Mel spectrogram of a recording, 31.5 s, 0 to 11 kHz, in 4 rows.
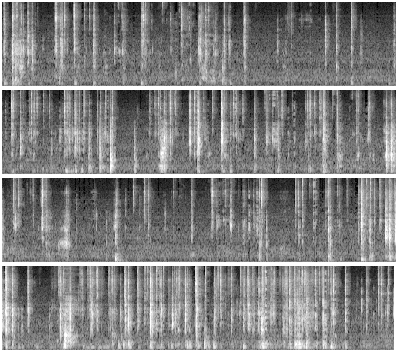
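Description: Faint, irregular clicking and rattling of small plastic parts as a Sentinel VR-052T 1/12-scale action figure is handled, its trigger hand being pushed into place on the bike. The clicks come thicker over the last several seconds.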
